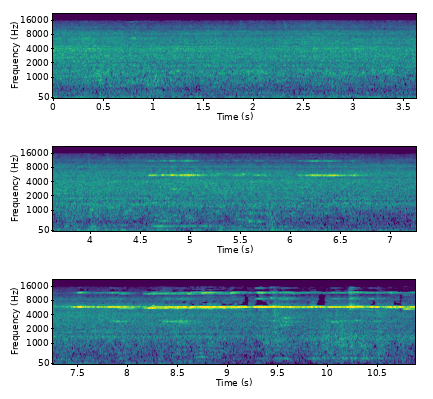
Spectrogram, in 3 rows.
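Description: Train of coaches drawn by an SE&CR O1-class steam locomotive rolling slowly into the station, with a low rumble. About halfway in, a thin high squeal starts and holds as the train brakes to a stop.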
